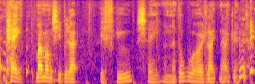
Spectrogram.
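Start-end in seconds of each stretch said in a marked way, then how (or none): 2.0-4.9 put-on speech through teeth, slower. Recalling how their mum warned them and their brother, imitating mum speaking through teeth. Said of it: "she speak for her teeth like this".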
